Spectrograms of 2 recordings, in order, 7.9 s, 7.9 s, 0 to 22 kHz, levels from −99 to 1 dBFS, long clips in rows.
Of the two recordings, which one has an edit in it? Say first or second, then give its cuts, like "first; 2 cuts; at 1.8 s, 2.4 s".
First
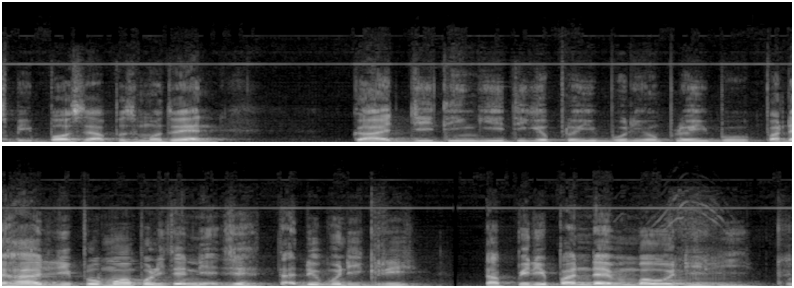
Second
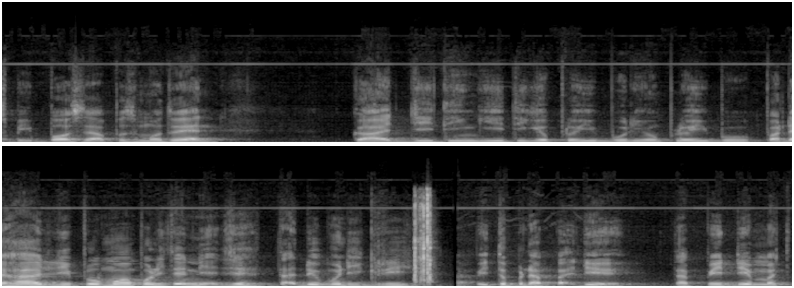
second; 1 cut; at 6.3 s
